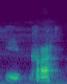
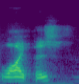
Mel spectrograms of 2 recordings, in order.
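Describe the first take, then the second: First: The name begins without a W sound. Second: The name begins with a W sound. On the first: This is the town's standard name. "it's it's spelled Y P R E S" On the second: This is the old British soldiers' nickname for the town. "as the British used to call it"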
